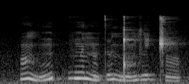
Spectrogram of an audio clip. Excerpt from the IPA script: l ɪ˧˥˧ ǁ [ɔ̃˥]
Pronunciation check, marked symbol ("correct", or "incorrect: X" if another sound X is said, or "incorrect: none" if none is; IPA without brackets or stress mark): incorrect: ɔ̃˨˩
